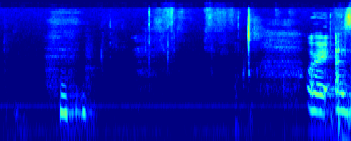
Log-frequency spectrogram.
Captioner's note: giggles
